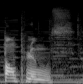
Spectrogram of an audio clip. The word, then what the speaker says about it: pamplemousse: You said pamplemousse.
